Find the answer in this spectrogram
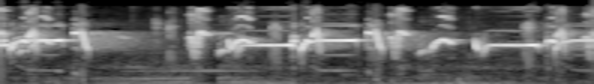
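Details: Bar-winged prinia lure: a few loud whistled notes, flat then flicking upward, interspersed with sharp ticks, in two quick bursts.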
